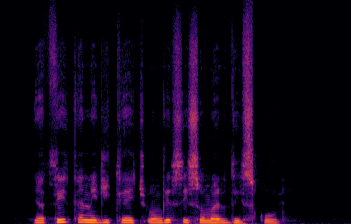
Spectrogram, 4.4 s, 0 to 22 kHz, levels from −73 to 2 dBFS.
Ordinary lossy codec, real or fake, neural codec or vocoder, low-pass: none; fake; codec, 44.1 kHz, 3.4 kbps, Pupu-Codec; none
